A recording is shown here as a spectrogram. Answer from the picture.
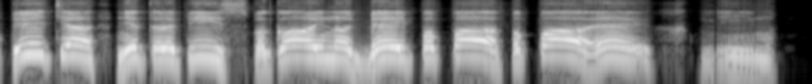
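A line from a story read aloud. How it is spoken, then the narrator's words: Excited pleading shout. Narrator (Russian): Он кричит умоляющим тоном, возбужденно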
